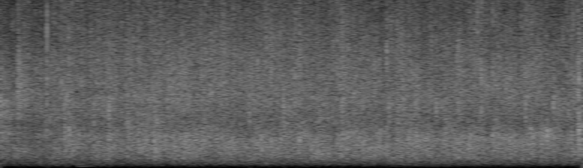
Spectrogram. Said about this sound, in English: Thank you for all that you're doing. Can we just give you all a round of applause?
